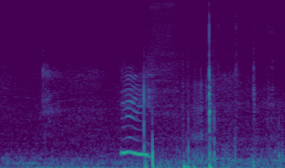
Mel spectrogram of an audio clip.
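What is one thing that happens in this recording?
A phone knocks and rustles as it is handled close by.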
